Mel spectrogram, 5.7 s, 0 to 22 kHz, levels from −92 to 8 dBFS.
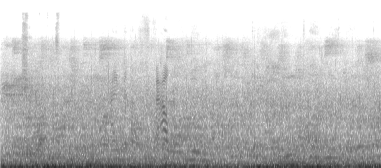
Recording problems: murmuring crowd; very loud; throughout; 3 dB above the speech
low rumble; loud; throughout; 4 dB below the speech

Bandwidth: 16 kHz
